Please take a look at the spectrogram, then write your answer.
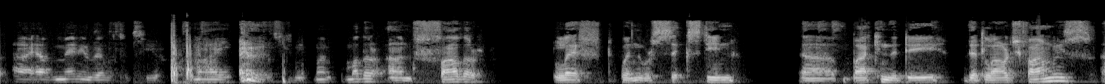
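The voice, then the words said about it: Scottish accent. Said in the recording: “he's got a beautiful Scottish accent”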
